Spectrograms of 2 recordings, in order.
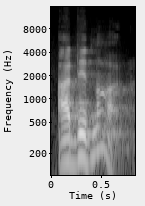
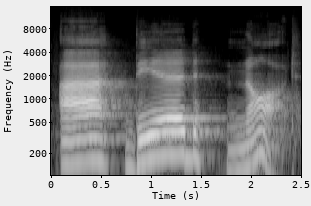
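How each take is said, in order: First: Said in the usual way. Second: Very slow, drawn out I did not; slow, extended I did not; stretched out. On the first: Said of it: "a word that might be this". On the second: Shown as a demonstration. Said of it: "turning it into this".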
